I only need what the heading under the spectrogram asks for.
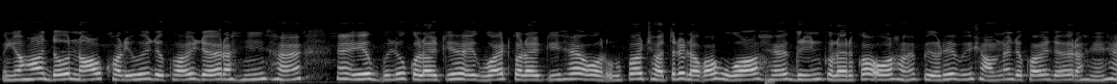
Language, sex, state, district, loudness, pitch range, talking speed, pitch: Hindi, female, Goa, North and South Goa, -23 LUFS, 215-245 Hz, 200 wpm, 225 Hz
